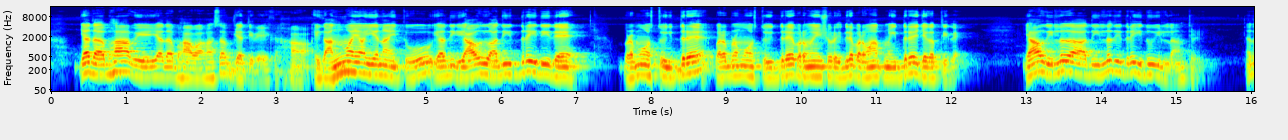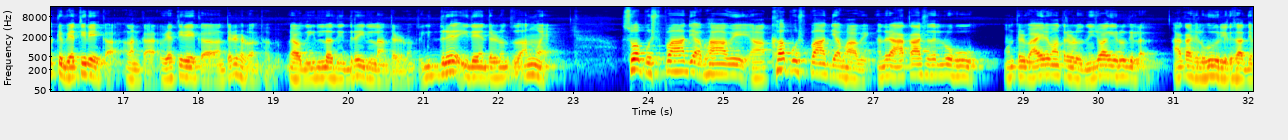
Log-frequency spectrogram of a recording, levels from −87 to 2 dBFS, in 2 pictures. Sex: male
